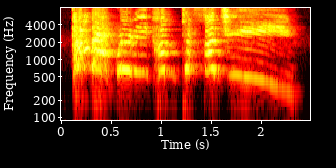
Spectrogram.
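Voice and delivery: put-on very high toddler shriek; small boy screaming. A narrator's reading. Fudge screaming after a pigeon, very high shriek. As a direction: scream after the bird like a little kid. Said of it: "was screaming".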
